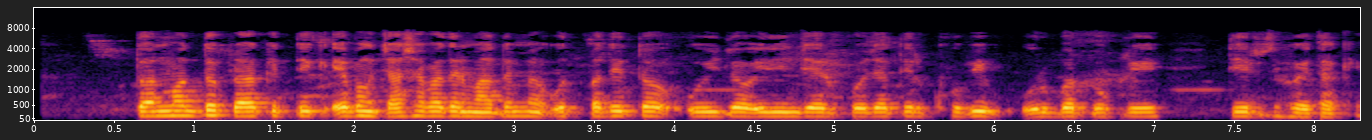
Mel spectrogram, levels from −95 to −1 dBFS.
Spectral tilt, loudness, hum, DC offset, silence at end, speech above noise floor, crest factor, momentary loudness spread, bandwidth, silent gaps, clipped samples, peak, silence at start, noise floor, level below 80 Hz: -7.5 dB/octave; -17 LUFS; none; under 0.1%; 0 s; 35 dB; 16 dB; 7 LU; 7.2 kHz; none; under 0.1%; -2 dBFS; 0.65 s; -51 dBFS; -58 dBFS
